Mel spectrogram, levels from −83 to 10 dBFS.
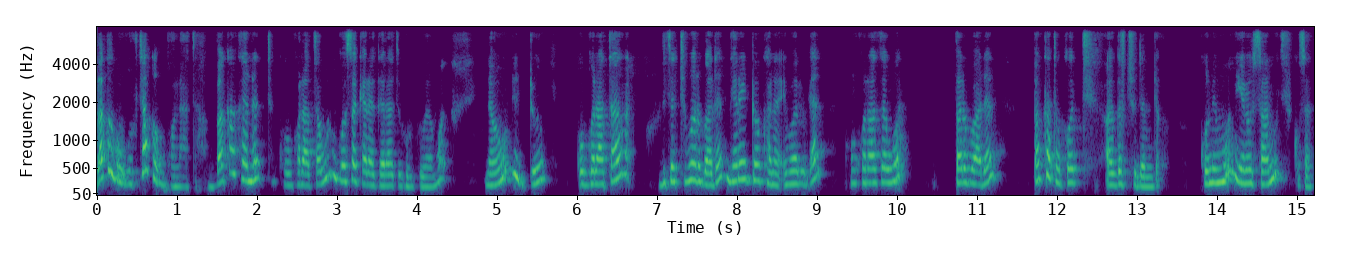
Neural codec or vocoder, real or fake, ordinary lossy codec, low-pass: codec, 16 kHz, 1.1 kbps, Voila-Tokenizer; fake; Opus, 64 kbps; 7.2 kHz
